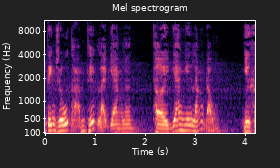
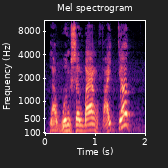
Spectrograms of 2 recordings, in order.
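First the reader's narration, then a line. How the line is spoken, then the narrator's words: Excited loud laughter. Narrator (Vietnamese): y càng cười to phấn khích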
